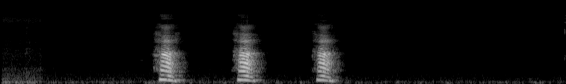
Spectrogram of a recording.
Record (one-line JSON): {"exhalation_length": "5.7 s", "exhalation_amplitude": 25003, "exhalation_signal_mean_std_ratio": 0.25, "survey_phase": "beta (2021-08-13 to 2022-03-07)", "age": "45-64", "gender": "Female", "wearing_mask": "No", "symptom_none": true, "smoker_status": "Never smoked", "respiratory_condition_asthma": false, "respiratory_condition_other": false, "recruitment_source": "REACT", "submission_delay": "0 days", "covid_test_result": "Negative", "covid_test_method": "RT-qPCR"}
